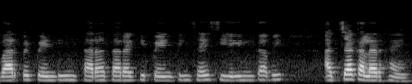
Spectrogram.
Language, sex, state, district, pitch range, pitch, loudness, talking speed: Hindi, female, Maharashtra, Mumbai Suburban, 190-210 Hz, 195 Hz, -19 LUFS, 175 wpm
